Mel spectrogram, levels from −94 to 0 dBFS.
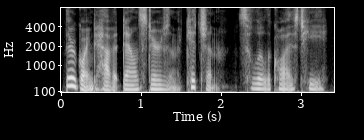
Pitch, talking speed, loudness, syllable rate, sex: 170 Hz, 195 wpm, -19 LUFS, 5.8 syllables/s, female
